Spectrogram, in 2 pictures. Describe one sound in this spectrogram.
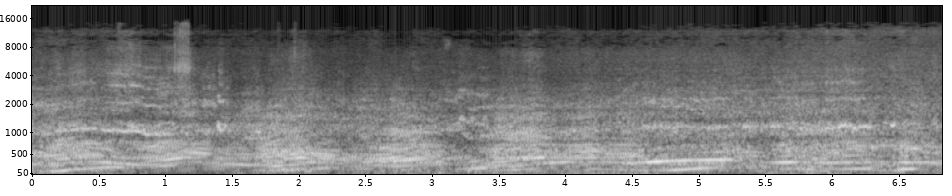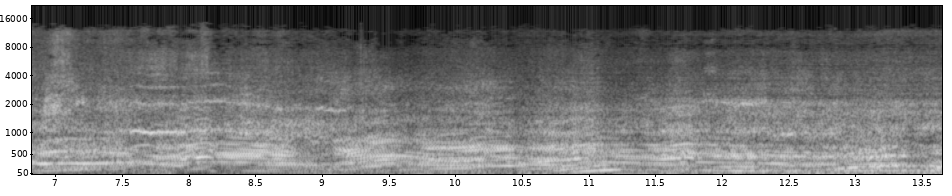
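A car engine revs hard, rising and falling over and over.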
